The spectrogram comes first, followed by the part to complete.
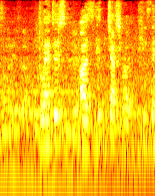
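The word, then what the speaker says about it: Geoff: Galantis Jeff's they saying I thought it's spelled G E O F and I thought it was GF and I was like GF coming. He goes no it's Jeff.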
